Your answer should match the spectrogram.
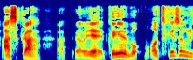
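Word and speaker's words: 아스카 (飛鳥): 그 거기도 아스카라고 그랬는데 여기는 날빛자에다가 세조자를 써서 그 비조라고 쓰고 그 아스카라고 발음을 해요.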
